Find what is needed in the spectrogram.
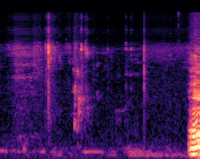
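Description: Faint pouring and handling sounds: a few light clicks and a brief soft slosh as red-dyed vinegar is tipped from a glass jar into the volcano's bottle.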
